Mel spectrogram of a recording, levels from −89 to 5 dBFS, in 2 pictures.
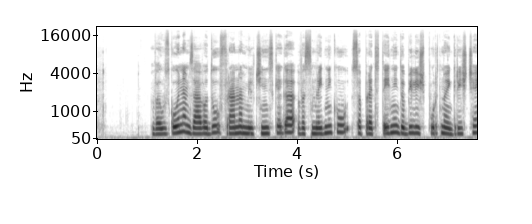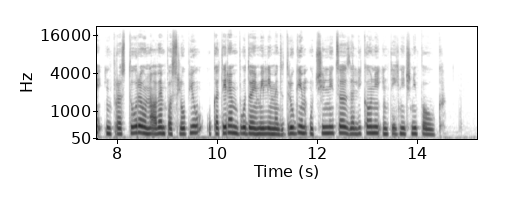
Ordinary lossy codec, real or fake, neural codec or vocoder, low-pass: none; fake; vocoder, 44.1 kHz, 128 mel bands, Pupu-Vocoder; 19.8 kHz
